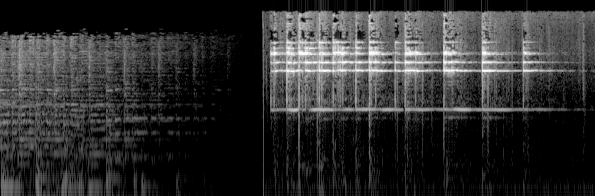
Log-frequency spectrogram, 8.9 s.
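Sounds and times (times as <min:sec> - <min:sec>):
bell rung to summon a servant: 0:04.0 - 0:08.8.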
